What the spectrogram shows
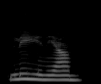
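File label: "lìnia", female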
